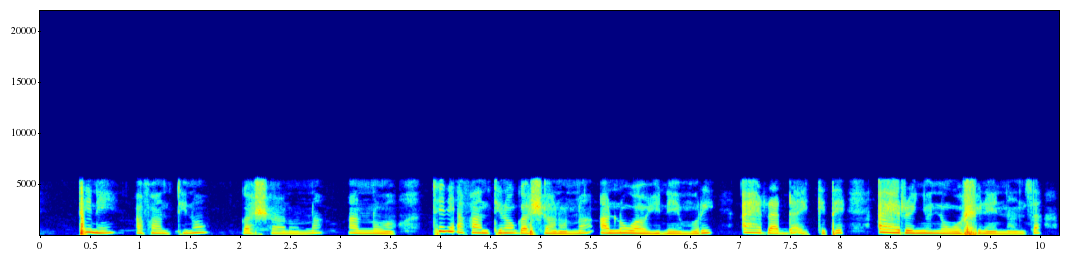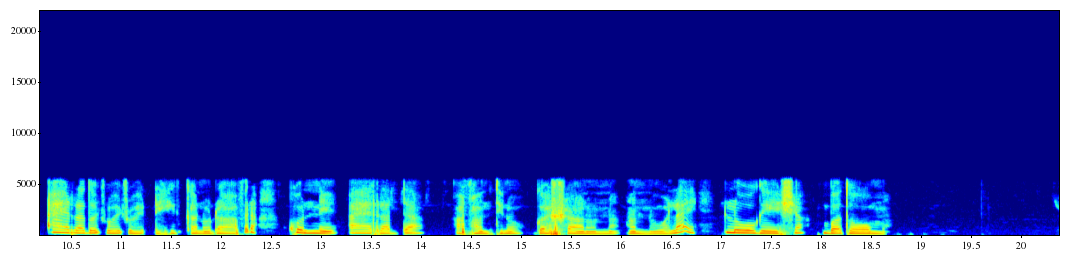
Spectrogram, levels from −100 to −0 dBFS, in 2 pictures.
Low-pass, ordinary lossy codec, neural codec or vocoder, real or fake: 5.4 kHz; Opus, 64 kbps; none; real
